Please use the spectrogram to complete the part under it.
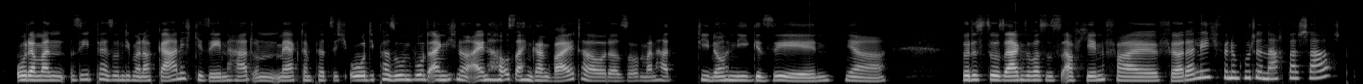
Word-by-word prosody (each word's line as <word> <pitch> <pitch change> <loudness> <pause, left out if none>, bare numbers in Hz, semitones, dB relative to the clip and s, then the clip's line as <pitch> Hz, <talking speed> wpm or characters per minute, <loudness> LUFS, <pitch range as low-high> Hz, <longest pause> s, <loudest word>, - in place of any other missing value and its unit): Oder 200 0 +6
man 195 -1 +2
sieht 220 +3 -6
Personen, 200 -4 -3
die 200 - -4
man 180 -2 -2
noch 185 +1 -2
gar 175 -2 +3
nicht 270 0 -4
gesehen 180 -2 -2
hat 190 +2 -2
und 170 0 -5
merkt 185 +2 0
dann 190 -1 -5
plötzlich, 190 -1 -8
oh, 195 +1 +4
die 205 +1 -7
Person 215 -1 0
wohnt 220 -1 0
eigentlich 210 +3 +2
nur 205 -3 0
einen 210 +2 +3
Hauseingang 200 -5 0
weiter 175 +1 +2
oder 165 -1 -4
so, 165 +2 -9
man 180 +2 -6
hat 180 -1 -3 0.3
die 205 -2 -3
noch 185 +2 0
nie 195 -1 0
gesehen, 180 -1 0
ja. 165 -3 -3 0.7
Würdest 210 +1 +2
du 205 - +7
sagen, 195 +1 +7
so 200 - 0
was 200 -1 -1
ist 190 0 -6
auf 190 - 0
jeden 195 +2 -1
Fall 180 -4 +1
förderlich 225 - +1
für 315 -1 -2
'ne 300 - +4
gute 305 0 -2
Nachbarschaft? 290 +6 -3
195 Hz, 205 wpm, -26 LUFS, 180-215 Hz, 0.7 s, du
